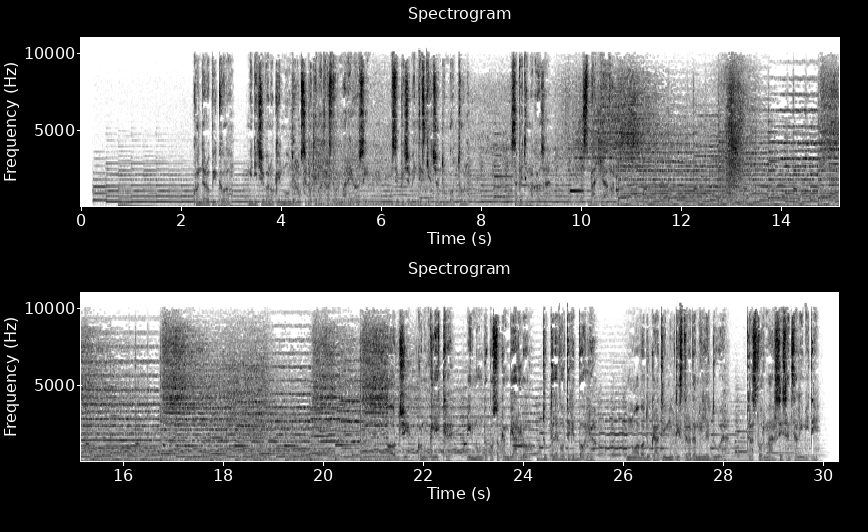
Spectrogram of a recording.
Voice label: Italiano; DUCATI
